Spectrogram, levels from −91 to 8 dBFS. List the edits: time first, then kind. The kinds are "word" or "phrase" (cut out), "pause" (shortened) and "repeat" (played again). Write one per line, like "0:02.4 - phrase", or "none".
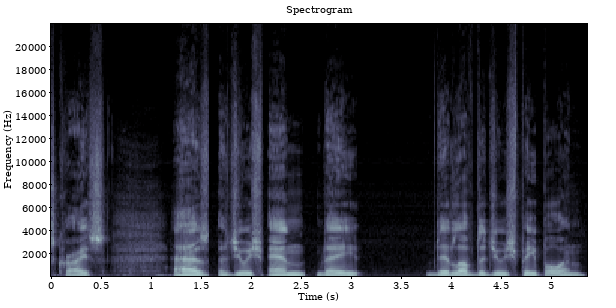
0:01.6 - word
0:02.1 - word
0:02.5 - word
